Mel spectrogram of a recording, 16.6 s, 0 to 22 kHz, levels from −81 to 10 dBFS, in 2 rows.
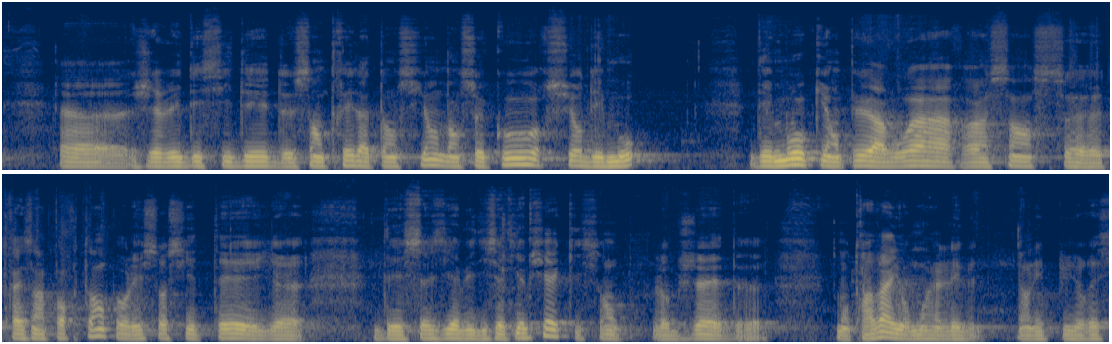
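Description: No technical faults can be heard anywhere in the recording. Nothing at any point in it calls for a timestamp or a repair.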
